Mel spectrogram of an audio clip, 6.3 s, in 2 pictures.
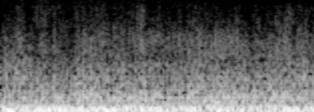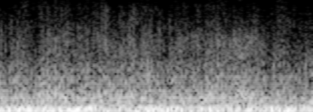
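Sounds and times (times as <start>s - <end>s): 
explosive objects exploding: 0.0s - 6.2s.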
